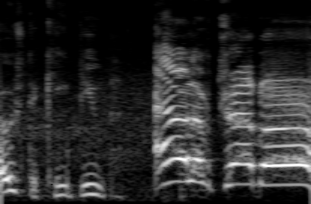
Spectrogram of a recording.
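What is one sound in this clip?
A man shouts loudly with excitement.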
